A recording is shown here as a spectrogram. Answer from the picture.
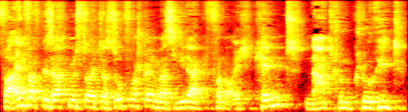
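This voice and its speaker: This is a man speaking. His pitch is fairly high. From Westphalia. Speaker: nutrition consultant and speaker. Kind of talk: casual chat. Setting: video recording with live viewers.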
